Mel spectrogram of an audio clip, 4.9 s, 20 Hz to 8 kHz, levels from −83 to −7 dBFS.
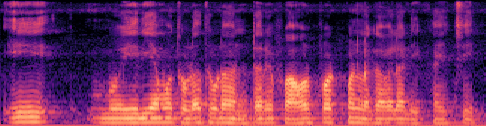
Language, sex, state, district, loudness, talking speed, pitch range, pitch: Gujarati, male, Gujarat, Valsad, -18 LUFS, 150 wpm, 100-110 Hz, 105 Hz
